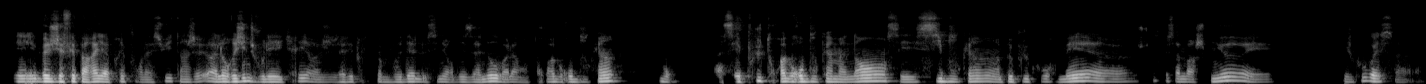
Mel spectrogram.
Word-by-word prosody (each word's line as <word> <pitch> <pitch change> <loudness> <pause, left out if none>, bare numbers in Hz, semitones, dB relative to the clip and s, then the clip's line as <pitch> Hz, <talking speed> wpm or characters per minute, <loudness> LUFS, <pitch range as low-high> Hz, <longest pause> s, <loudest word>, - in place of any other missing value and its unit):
Et 135 0 +3
bah, 140 0 +9
j'ai 130 0 +6
fait 135 +2 +4
pareil 130 +1 +5
après 130 +2 -1
pour 125 -3 -18
la 110 -1 -11
suite, 145 +3 -11
hein, 120 - -7
je 125 +2 -8
à 130 - +1
l'origine, 135 +3 +5
je 135 - -6
voulais 120 0 +1
écrire, 130 +4 -5
heu, 115 - -11
j'avais 115 +2 -10
pris 120 - -26
comme 120 -3 -11
modèle 115 +4 -3
le 125 - -9
Seigneur 120 -2 -10
des 115 0 -9
Anneaux, 140 +6 +3
voilà, 115 -1 -7
en 105 -2 -19
3 125 -1 -8
gros 125 0 -4
bouquins, 140 +7 +1 0.4
bon, 125 - -7 0.5
bah, - - -12
c'est 130 0 -3
plus 165 -3 -1
3 135 -4 +2
gros 135 +1 +5
bouquins 130 0 -2
maintenant, 145 +6 +3
c'est 120 -6 -7
6 120 +4 -4
bouquins 130 +1 -3
un 115 - -7
peu 125 - -1
plus 125 +2 -8
courts. 130 0 -14
Mais, 150 +6 +3
heu, 130 -2 -7
je - - -23
trouve 175 0 -27
que 145 - -20
ça 130 - -7
marche 120 -1 -9
mieux 170 +4 +1
et 120 -4 -10 0.7
du 120 -2 -14
coup, 165 +8 -9
ouais, 140 -3 +3
ça 110 -6 -20
130 Hz, 245 wpm, -25 LUFS, 120-140 Hz, 0.7 s, bah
